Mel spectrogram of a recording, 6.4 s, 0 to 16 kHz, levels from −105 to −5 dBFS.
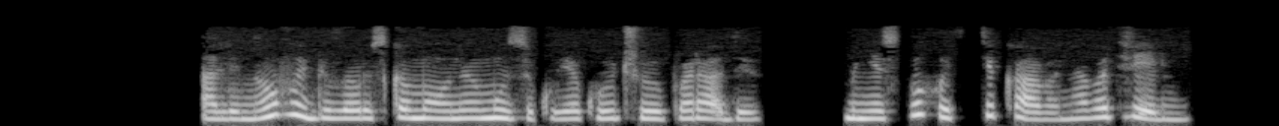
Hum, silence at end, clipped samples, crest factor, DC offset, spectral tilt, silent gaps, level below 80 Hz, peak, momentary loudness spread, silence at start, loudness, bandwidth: none; 0.45 s; under 0.1%; 16 dB; under 0.1%; -8 dB/octave; 3.82-4.21 s, 4.82-4.90 s; -74 dBFS; -10 dBFS; 7 LU; 1 s; -26 LUFS; 7 kHz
